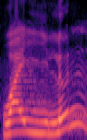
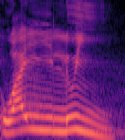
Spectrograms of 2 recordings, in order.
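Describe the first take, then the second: First: The final n sound is clearly pronounced. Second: The n sound merges into a following y. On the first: The speaker calls it wrong. "bukan wailun tapi langsung melebur" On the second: The speaker calls it right. "langsung melebur, pindah ke huruf ya"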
